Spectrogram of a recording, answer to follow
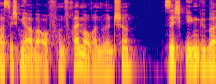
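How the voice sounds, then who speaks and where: A man talks in a monotone with flat intonation. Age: 30s. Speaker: freemason. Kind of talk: scripted dialogue.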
